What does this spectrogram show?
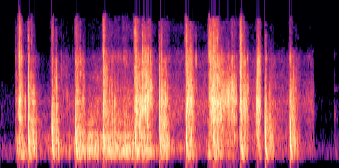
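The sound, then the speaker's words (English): Quick footsteps of a girl running away from swarming bees after dropping out of a tree, about a dozen sharp thuds in steady rapid rhythm over three seconds, then stopping abruptly. No one speaks. “Nasira immediately dropped out of the tree and began to run.”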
